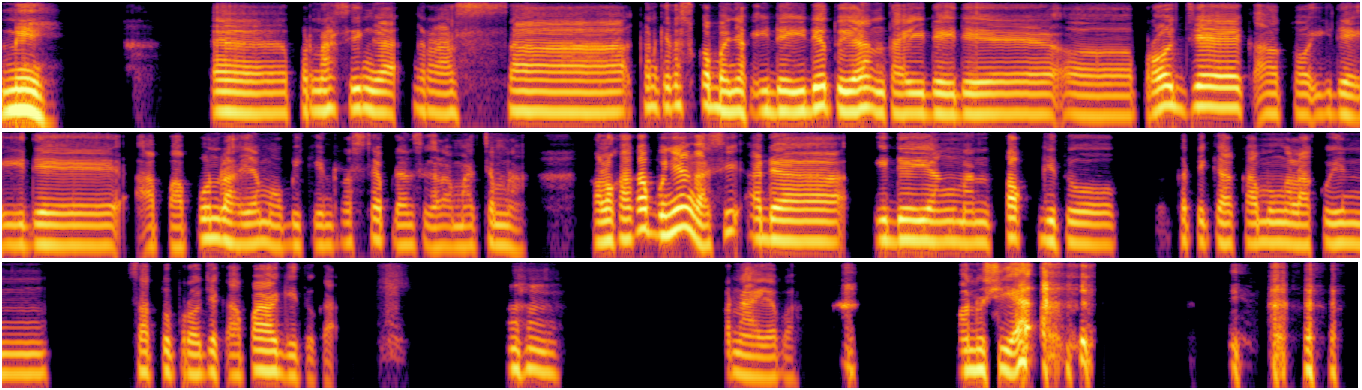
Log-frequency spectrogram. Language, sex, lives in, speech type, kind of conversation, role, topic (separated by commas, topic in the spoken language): Indonesian, female, Indonesia, conversation, podcast, host, Apa yang kamu lakukan saat ide mentok?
